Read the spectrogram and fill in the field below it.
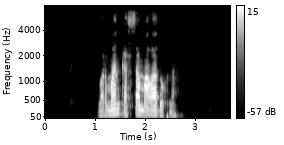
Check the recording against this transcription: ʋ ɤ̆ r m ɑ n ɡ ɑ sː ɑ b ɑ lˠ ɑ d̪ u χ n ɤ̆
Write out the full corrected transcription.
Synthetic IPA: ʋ ɤ̆ r m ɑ n k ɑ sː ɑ m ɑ lˠ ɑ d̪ u χ n ɤ̆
